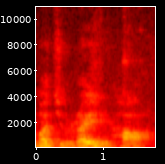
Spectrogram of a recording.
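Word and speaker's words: مجريها: You will twist your voice in pronouncing the alif and incline the alif towards the letter ya. So you'll say majraiha. This is called al-imala al-kubra. Complete twisting of alif towards the letter ya in the pronunciation.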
